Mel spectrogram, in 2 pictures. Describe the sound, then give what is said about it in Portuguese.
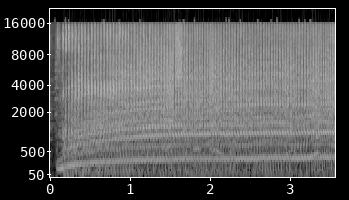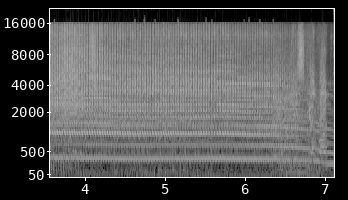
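A motorcycle engine revs up and holds a loud, steady high-pitched drone for several seconds before easing off, with no talking over it. “Acelera a moto.”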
